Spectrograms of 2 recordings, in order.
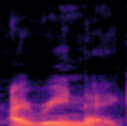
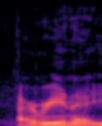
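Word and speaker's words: Irene (εἰρήνη): When we talk about this word peace, and Matt hit on this a little bit already, the Greek word is the word Irene. Can you say Irene? Irene. You don't have to remember that later, but just kind of get you a sense of how you say it.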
